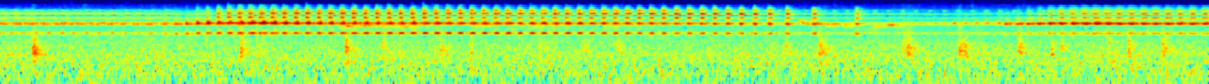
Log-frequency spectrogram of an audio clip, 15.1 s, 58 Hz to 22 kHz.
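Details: Great chorus of cicadas at dusk, Kuji, Iwate, Japan, 17 July during the rainy season: a loud pulsing buzz starts after two seconds, throbbing about three times a second, dips around twelve seconds, then surges back.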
